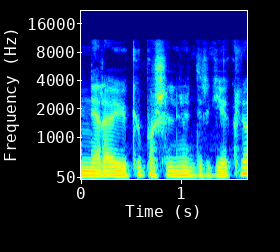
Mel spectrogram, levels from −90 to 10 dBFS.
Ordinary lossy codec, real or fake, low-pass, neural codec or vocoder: AAC, 64 kbps; real; 10.8 kHz; none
